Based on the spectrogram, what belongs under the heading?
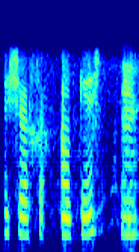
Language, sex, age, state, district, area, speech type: Malayalam, female, 30-45, Kerala, Thiruvananthapuram, rural, conversation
